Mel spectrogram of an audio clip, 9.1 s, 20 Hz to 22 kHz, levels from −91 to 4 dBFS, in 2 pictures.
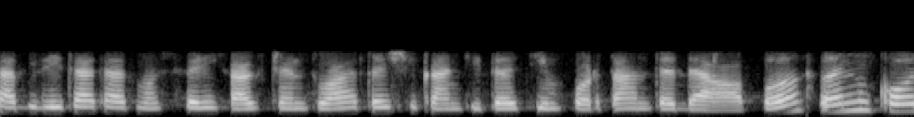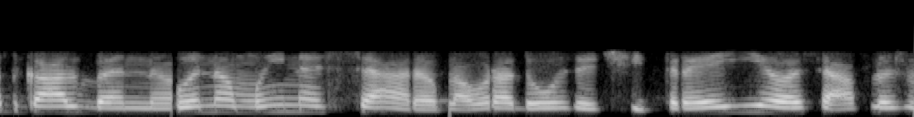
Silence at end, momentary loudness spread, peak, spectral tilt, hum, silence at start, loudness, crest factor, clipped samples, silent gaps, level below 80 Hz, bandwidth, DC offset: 0 s; 6 LU; -4 dBFS; -7 dB/octave; none; 0 s; -20 LUFS; 16 dB; under 0.1%; none; -74 dBFS; 3.7 kHz; under 0.1%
